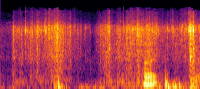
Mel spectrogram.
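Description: Plastic packaging crinkling in short rustles as a hand moves plastic-wrapped engine gaskets around inside a cardboard box.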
